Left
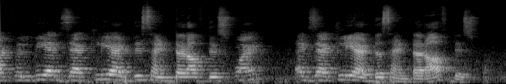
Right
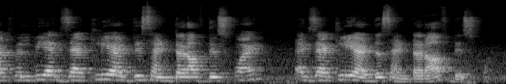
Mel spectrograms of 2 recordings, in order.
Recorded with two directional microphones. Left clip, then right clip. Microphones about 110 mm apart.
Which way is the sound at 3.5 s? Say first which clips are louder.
Right 3 dB; 15° left (ahead or behind).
